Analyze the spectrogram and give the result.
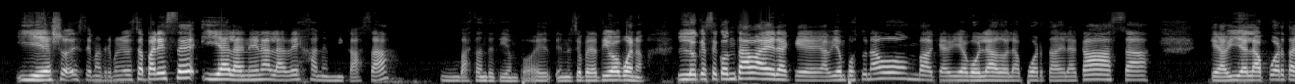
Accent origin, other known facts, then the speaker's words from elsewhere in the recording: Córdoba, Argentina; Crecí en Córdoba, básicamente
